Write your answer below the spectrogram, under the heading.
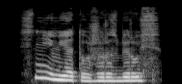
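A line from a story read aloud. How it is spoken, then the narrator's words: Man muttering through teeth. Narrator (Russian): процедил мужчина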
